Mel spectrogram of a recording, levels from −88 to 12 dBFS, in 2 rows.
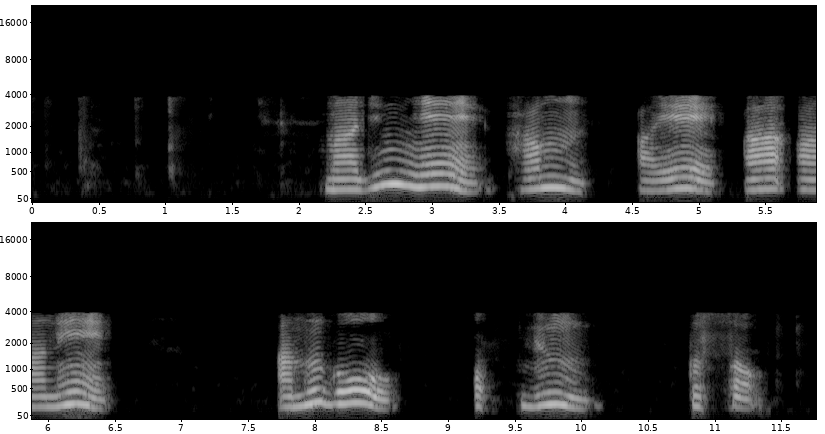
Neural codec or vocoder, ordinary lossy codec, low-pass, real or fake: codec, 24 kHz, 3.1 kbps, DualCodec; AAC, 16 kbps; 7.2 kHz; fake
